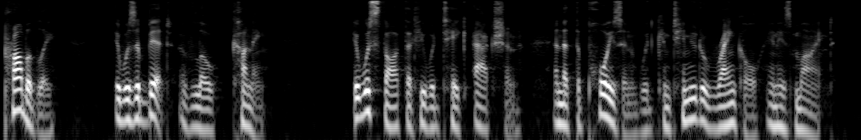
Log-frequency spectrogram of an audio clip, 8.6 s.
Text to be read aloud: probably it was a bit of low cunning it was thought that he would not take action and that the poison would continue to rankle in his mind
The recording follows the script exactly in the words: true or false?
false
